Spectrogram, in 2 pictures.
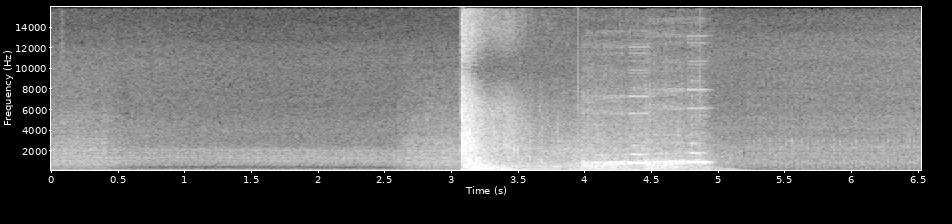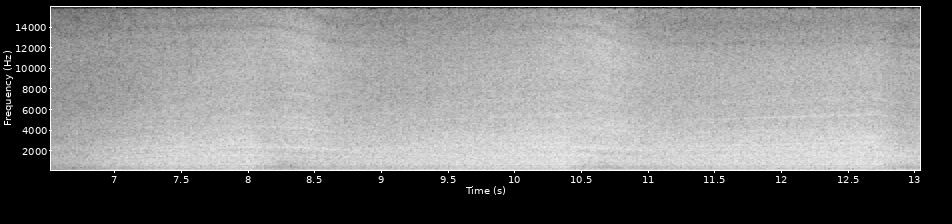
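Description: A truck's diesel engine rumbles steadily and revs as it speeds up.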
